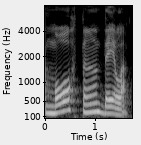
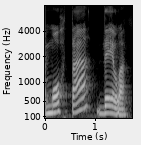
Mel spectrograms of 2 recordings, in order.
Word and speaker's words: mortadela: Vamos ver mais um exemplo na palavra mortandela. A palavra não é mortandela, é mortadela. Perceberam? Então não tem esse N.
